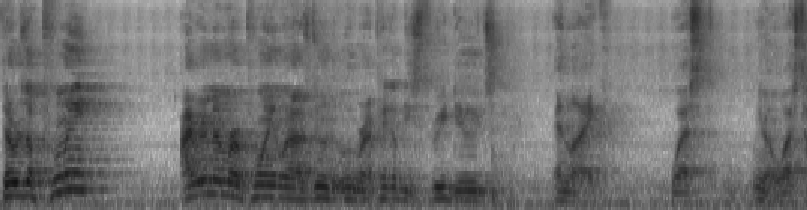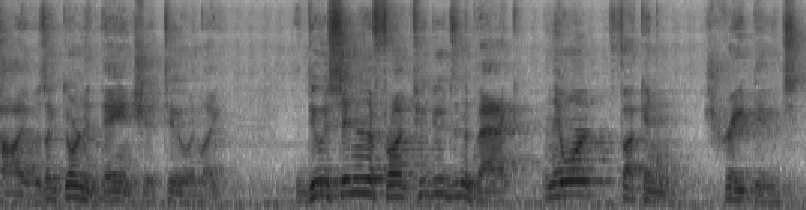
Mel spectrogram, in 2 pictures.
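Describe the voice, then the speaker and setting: A man speaks loudly at a very fast pace, breaking often into long pauses. His fairly high voice swings very widely in pitch, and the room echo is audible. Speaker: livestreamer, former bartender and comic. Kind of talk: casual monologue livestream. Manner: rambling, halting with fillers.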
